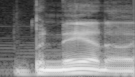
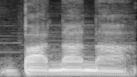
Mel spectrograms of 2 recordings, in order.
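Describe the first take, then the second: First: The unstressed vowels are reduced to schwa. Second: The unstressed vowels are full, unreduced vowels. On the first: "Everything is a schwa now" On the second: "instead of"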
